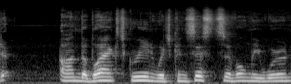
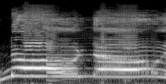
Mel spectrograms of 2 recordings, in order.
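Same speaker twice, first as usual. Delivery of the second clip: high, loud drawn-out "no" in mock horror; mock horrified scream; 14 semitones higher, 7 dB louder than usual. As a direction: cry out in over-the-top horror.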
